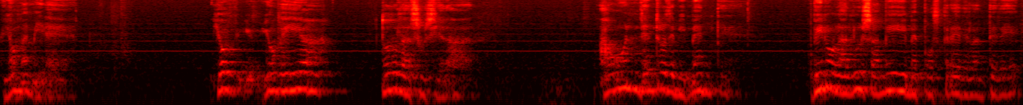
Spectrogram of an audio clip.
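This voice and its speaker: A man preaching a sermon in a high, mellow voice, slow and deliberate. He is emphatic, repeats his phrases and hits stressed words hard. The recording is echoey, as in a church hall. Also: steady tone. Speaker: pastor.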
